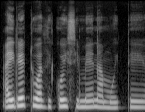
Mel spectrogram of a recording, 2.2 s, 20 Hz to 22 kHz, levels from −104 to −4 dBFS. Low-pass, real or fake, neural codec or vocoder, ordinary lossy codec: none; real; none; none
